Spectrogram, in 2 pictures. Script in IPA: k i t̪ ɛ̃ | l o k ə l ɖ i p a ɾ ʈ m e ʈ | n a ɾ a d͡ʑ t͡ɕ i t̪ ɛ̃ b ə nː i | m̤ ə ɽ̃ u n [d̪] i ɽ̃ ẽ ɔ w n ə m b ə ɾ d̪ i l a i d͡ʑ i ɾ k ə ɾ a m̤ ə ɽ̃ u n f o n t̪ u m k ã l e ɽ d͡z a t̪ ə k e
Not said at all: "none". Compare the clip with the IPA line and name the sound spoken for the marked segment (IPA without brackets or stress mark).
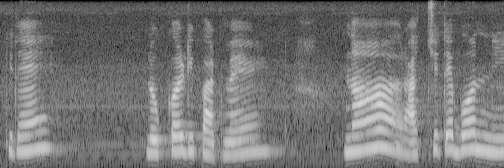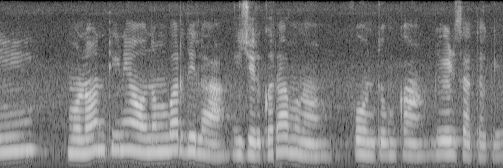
t̪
